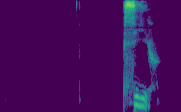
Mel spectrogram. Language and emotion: Russian, angry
